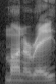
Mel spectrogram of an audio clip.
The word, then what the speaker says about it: Monterey: go down to Monterey, or as they say, Monterey. They don't pronounce the T.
